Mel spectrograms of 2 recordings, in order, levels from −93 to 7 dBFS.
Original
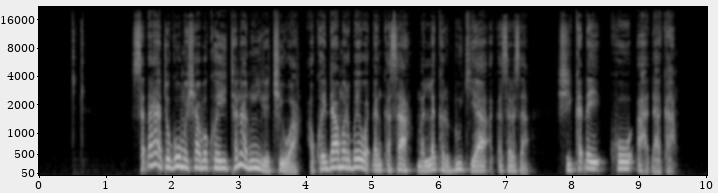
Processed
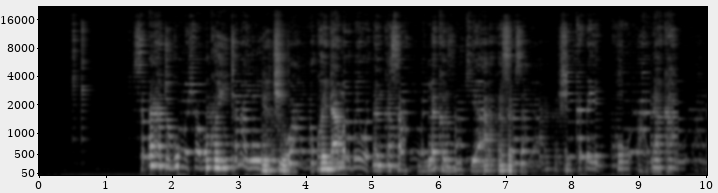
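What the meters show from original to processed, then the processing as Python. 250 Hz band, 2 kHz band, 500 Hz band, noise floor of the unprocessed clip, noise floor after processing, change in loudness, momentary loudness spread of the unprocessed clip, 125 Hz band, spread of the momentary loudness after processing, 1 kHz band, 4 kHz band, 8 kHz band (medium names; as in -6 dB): -12.0 dB, -10.5 dB, -11.0 dB, -83 dBFS, -85 dBFS, -11.0 dB, 13 LU, -10.5 dB, 17 LU, -11.5 dB, -10.5 dB, -11.0 dB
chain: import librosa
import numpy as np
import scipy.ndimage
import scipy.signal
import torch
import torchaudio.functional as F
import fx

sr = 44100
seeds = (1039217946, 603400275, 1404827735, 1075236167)

y = fx.echo_feedback(x, sr, ms=841, feedback_pct=31, wet_db=-18.0)
y = fx.resonator_held(y, sr, hz=2.4, low_hz=120.0, high_hz=550.0)
y = y * 10.0 ** (1.5 / 20.0)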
